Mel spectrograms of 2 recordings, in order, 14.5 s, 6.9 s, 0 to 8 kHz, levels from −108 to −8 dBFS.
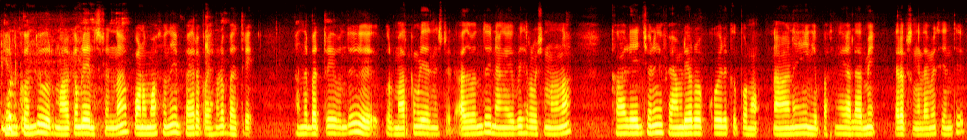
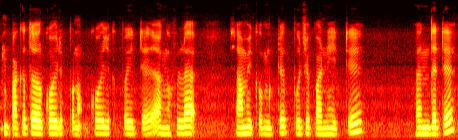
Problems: none marked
